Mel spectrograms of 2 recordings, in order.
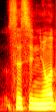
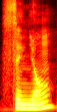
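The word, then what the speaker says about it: Sessegnon: Minute macht dann Cessignon das, oder wie Klaus Feldmann sagt, Cessignon, also ich bin mir ziemlich sicher, dass die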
